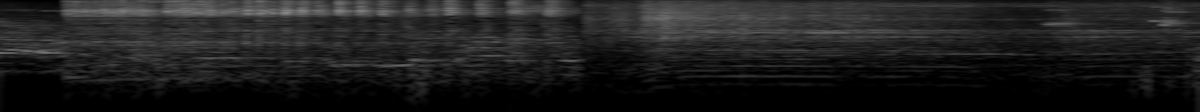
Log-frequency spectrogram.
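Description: Street ambience: people's voices mixed with a motor vehicle's engine running.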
